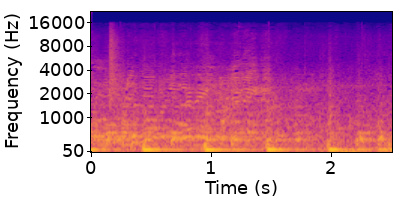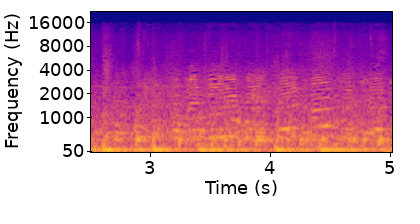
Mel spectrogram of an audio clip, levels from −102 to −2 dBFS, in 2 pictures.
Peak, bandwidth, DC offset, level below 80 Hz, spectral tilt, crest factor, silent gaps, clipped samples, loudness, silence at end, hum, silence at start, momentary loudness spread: -6 dBFS; 10.5 kHz; under 0.1%; -40 dBFS; -7.5 dB/octave; 16 dB; none; under 0.1%; -24 LUFS; 0 s; none; 0 s; 3 LU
